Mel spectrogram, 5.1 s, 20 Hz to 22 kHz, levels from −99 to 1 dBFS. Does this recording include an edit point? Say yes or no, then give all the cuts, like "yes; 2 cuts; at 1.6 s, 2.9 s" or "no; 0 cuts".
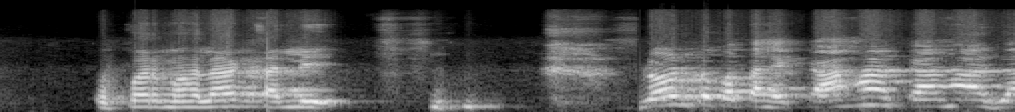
yes; 1 cut; at 3.2 s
